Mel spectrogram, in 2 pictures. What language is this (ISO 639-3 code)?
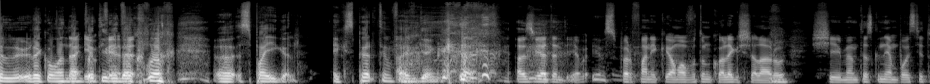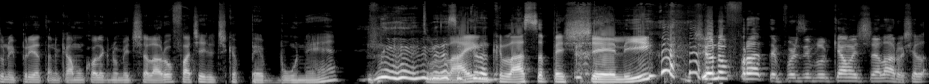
ron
